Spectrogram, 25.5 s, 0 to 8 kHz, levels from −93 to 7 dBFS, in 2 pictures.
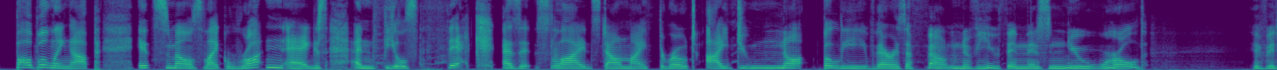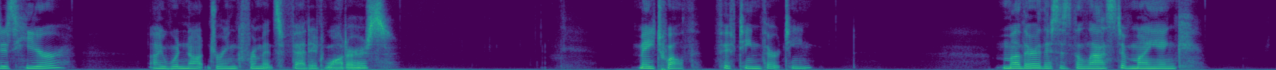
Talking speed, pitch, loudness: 125 wpm, 215 Hz, -24 LUFS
